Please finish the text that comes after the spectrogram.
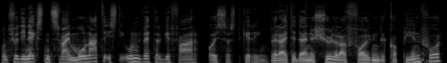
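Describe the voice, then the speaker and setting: An actor in a radio drama playing a composed businessman who dictates letters in a measured, deliberate and formally cordial way. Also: mid-range voice, no echo, studio quality, close to an everyday voice. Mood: cool, formal.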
